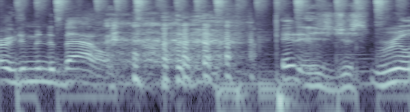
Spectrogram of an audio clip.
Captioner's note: laughter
